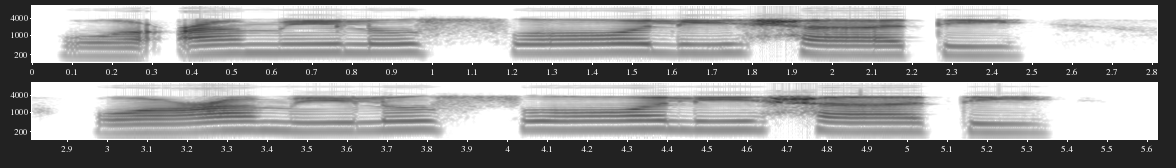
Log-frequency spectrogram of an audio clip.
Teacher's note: लाम ज़ेर ली होता है, इसको भी आपने ले नहीं करना, मजहूल नहीं करेंगे, मारूफ पढ़ेंगे · सौत को प्रॉपर मुंह को पुर करके पढ़ेंगे, मोटा पढ़ा जाएगा, खड़े ज़बर की अदायगी करेंगे फिर, ठीक है।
